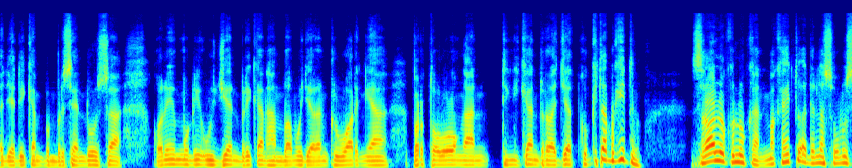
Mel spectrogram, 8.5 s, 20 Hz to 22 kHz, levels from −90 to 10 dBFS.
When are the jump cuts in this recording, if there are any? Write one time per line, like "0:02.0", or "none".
none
